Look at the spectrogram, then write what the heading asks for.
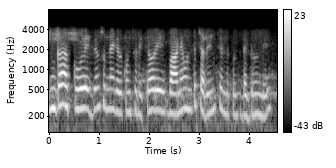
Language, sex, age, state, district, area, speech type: Telugu, female, 45-60, Andhra Pradesh, Vizianagaram, rural, conversation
